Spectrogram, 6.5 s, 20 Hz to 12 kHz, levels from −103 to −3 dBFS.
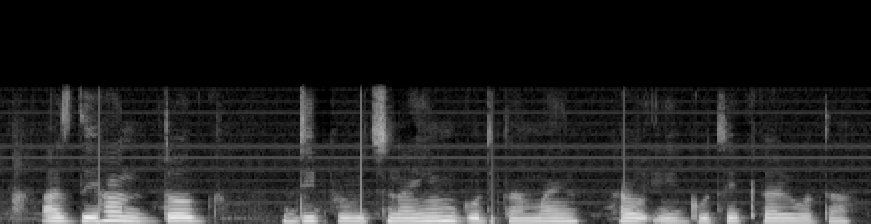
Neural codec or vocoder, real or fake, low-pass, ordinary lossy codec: none; real; 7.2 kHz; none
